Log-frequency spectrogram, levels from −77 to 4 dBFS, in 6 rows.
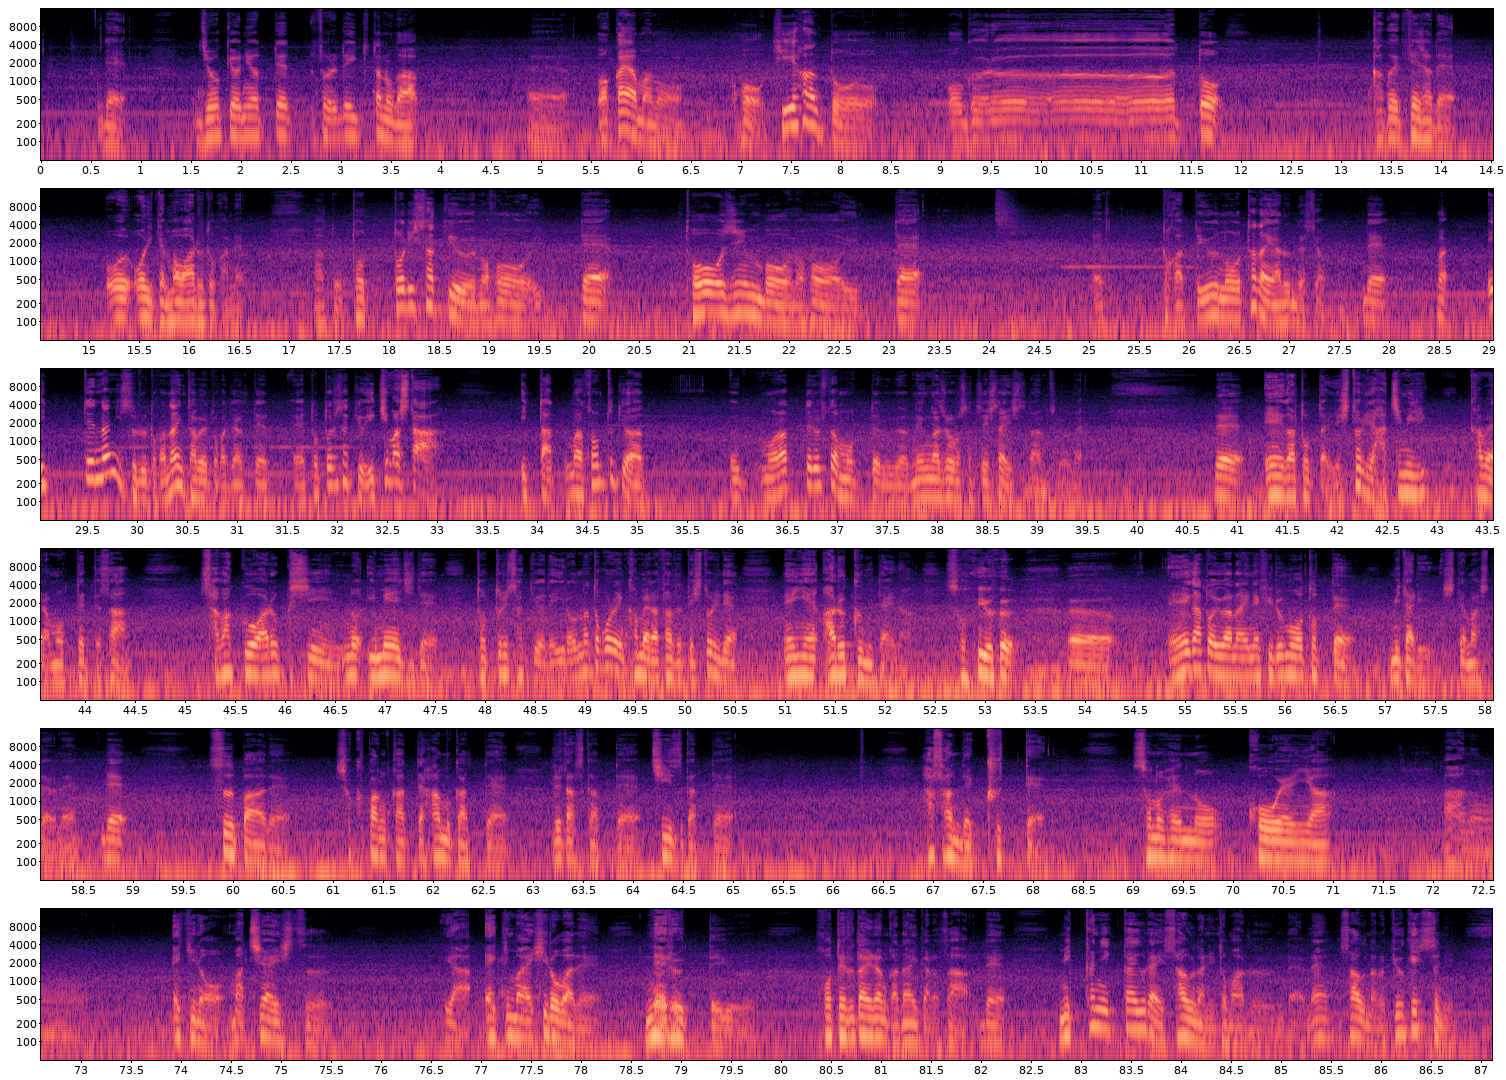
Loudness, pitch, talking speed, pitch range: -18 LUFS, 100 Hz, 240 characters per minute, 75-120 Hz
